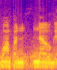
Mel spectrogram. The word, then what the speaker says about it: Wampanoag: butcher the name, but the Wampanoag is how I think it. But someone else corrected me and said it was like Wampanoag, and I was like, oh crap, I've been saying it wrong.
